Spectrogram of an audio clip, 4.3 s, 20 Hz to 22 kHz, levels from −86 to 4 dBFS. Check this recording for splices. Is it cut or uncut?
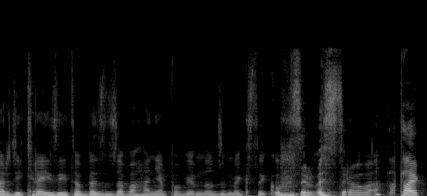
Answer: uncut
